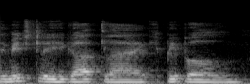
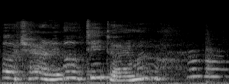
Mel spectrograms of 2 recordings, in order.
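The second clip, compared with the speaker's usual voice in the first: very high, airy teatime voice; mock posh Englishman; 5 dB quieter than usual. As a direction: ham up a prissy English gent. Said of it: "And I was like".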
